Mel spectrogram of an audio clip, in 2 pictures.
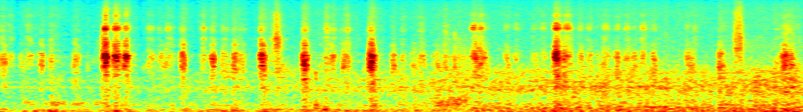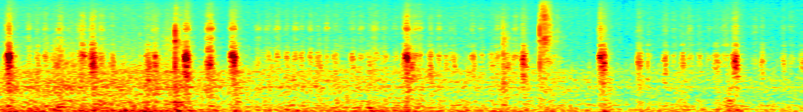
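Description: Faint scratching and small scattered ticks of a fountain pen nib moving over paper, with a short run of them in the middle.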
